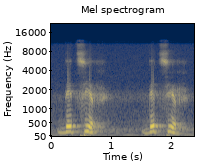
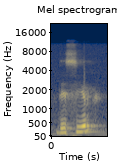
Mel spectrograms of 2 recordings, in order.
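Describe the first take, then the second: First: "decir" como "detsir", mais alto; C com som de TS. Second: Said in the usual way. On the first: Shown as a demonstration. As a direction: diga "decir" com TS no meio. ("decir" com C soando TS) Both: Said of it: "temos o exemplo aqui".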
